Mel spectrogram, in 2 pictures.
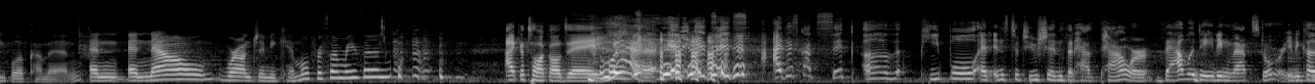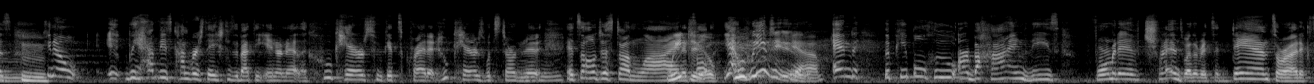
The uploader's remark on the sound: ICYMI went to Austin this week and recorded a live show at South by Southwest.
